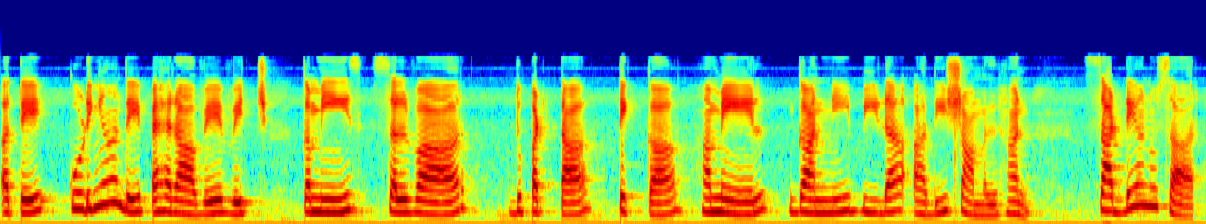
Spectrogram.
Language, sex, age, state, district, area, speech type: Punjabi, female, 18-30, Punjab, Fazilka, rural, spontaneous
